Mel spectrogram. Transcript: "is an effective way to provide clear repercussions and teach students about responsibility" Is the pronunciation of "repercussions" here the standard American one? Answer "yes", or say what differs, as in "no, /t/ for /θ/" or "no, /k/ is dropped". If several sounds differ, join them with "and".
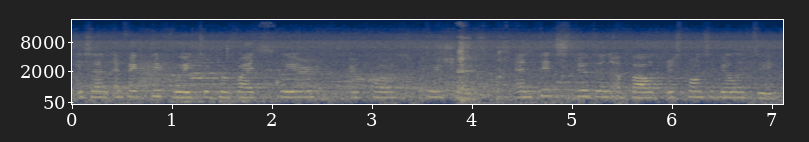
no, /z/ is dropped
